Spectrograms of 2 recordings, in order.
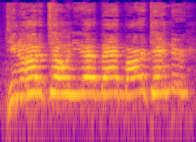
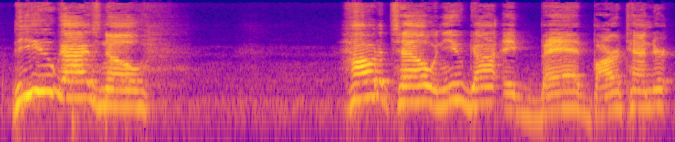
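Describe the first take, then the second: First: Fast, high-pitched question; quick repeat. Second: Slow, drawn-out question; slow set-up. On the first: Streamer re-asking the joke set-up, fast and high. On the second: Streamer setting up a joke for followers, slow and deliberate. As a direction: stretch out each word of the question. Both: Real, not acted.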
